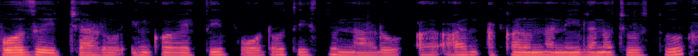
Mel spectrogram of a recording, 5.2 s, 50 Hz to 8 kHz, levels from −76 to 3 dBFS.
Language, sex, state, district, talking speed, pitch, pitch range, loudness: Telugu, male, Andhra Pradesh, Anantapur, 125 wpm, 130 Hz, 125-135 Hz, -27 LUFS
